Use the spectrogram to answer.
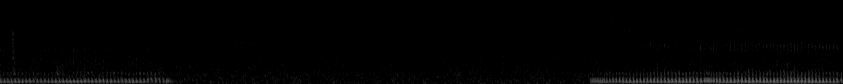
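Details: French bulldog asleep, soft, low, fluttering snores on two breaths with a quiet pause between against steady background hiss; dog snoring.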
